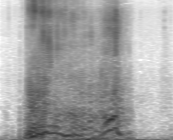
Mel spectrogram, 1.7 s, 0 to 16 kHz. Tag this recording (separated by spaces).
aip09 unzip zipper zip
